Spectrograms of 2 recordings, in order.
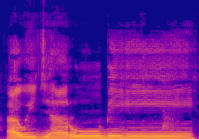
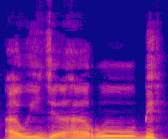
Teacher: Kita akan berhentikan dia dengan matikan huruf ha tanpa panjang.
